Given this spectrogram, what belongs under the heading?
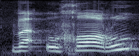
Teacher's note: را کو پر پڑھیں گے، خا کو بھی پر پڑھیں گے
